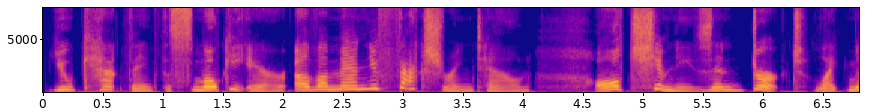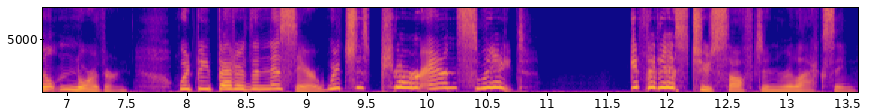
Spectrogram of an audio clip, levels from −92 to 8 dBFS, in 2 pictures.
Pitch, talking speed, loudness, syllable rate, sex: 275 Hz, 155 wpm, -19 LUFS, 4.4 syllables/s, female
